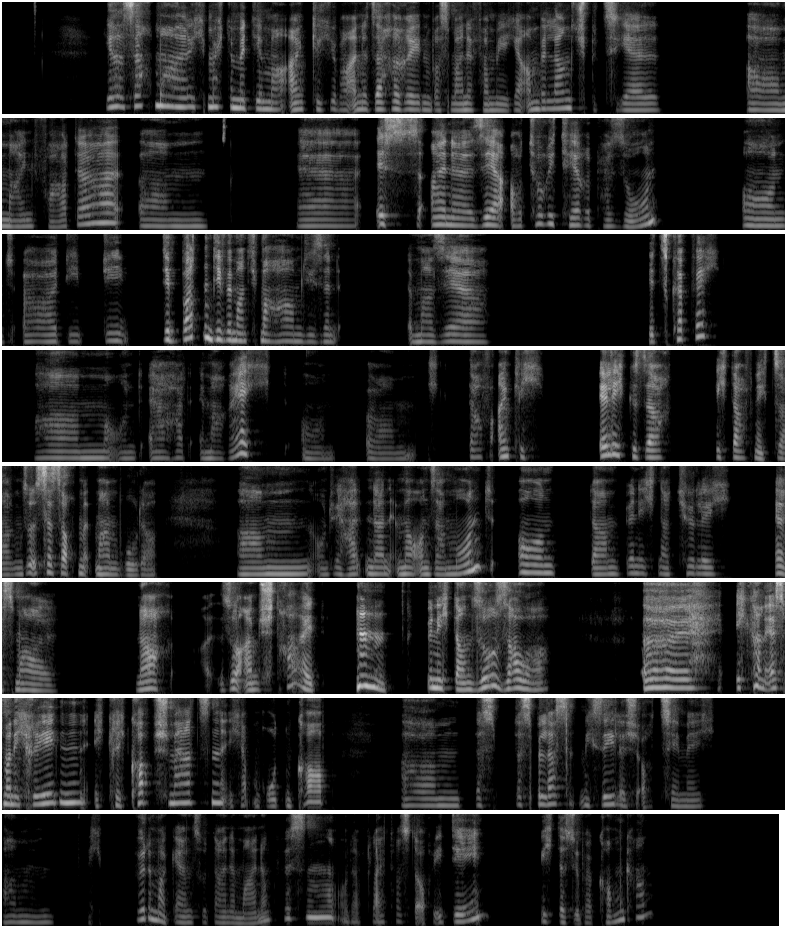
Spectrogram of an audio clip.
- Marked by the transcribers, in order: throat clearing; "Kopf" said as "Korb"
- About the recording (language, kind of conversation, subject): German, advice, Welche schnellen Beruhigungsstrategien helfen bei emotionaler Überflutung?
